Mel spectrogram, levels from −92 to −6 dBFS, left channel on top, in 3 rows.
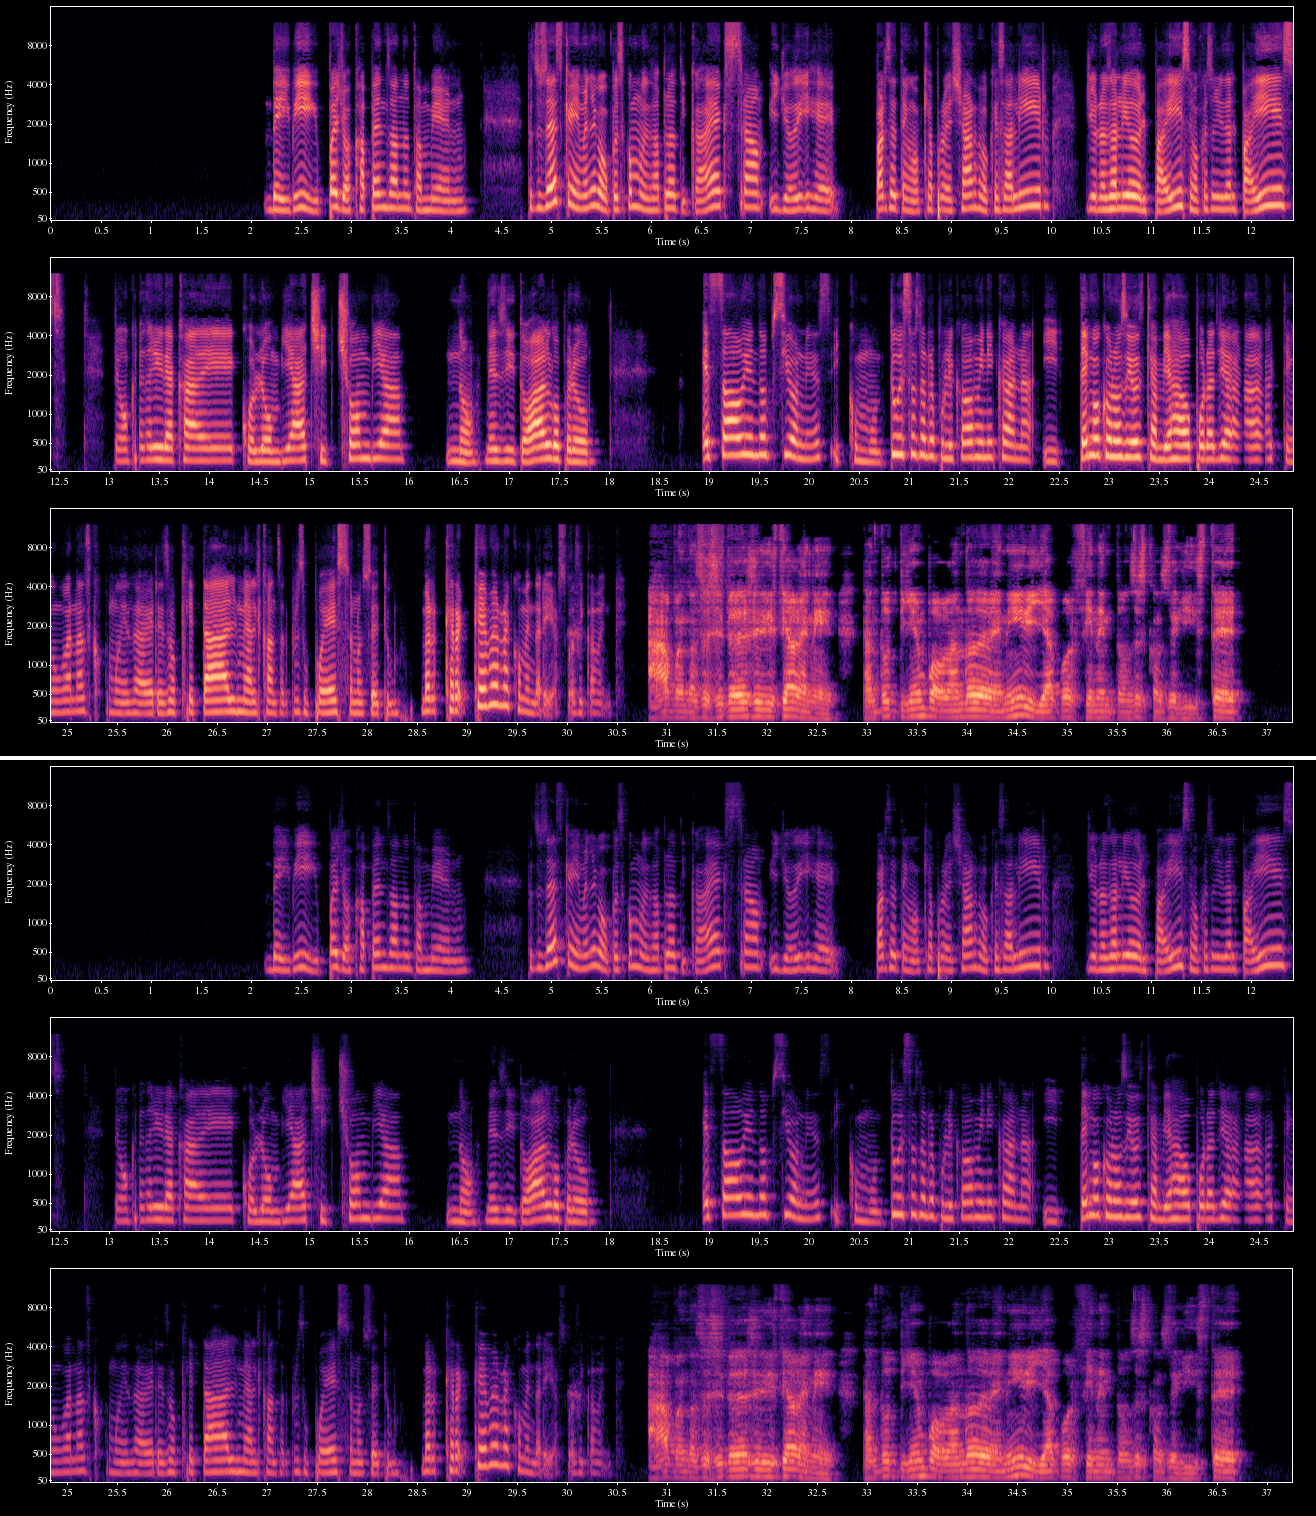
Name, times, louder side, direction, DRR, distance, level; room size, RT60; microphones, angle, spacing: voice 1, 2.1-4.2 4.8-7.9 8.3-10.0 10.4-12.4 13.1-16.0 16.4-17.9 18.9-20.1 20.4-30.4, left 9 dB, 90° left, 0.3 m, -24 dB
voice 2, 30.8-36.7, left 4 dB, 55° left, 1.2 m, -27 dB
12.5 x 4.4 x 2.7 m
head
